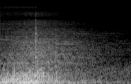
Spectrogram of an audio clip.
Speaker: also makes this really cool sound - when you start it off on high you just hear it first split second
